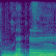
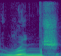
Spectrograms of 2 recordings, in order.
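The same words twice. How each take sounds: First: The name is said with a German-style pronunciation. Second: The name is said with an English-style pronunciation. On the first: The speaker calls it right. "It's Runge, I believe" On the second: The speaker calls it wrong. "I believe in that episode I called him Runge"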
